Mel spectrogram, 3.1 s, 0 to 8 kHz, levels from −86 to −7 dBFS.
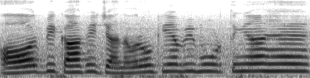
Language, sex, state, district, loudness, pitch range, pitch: Hindi, female, Punjab, Kapurthala, -17 LUFS, 235-275 Hz, 265 Hz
